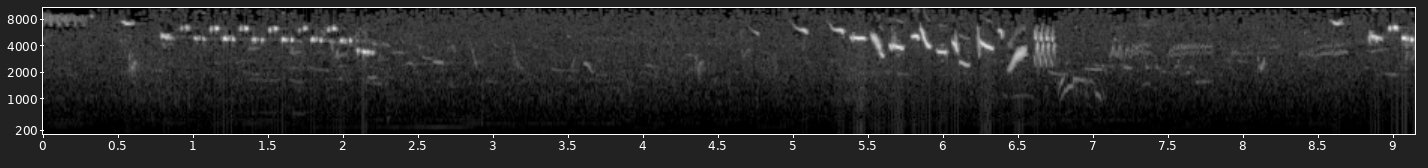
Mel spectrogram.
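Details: Baird's sparrow song, faint, from a North American bird: a quick series of high, evenly spaced notes, then a pause and a jumble of sharp, varied chirps, with more high notes at the end.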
